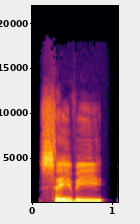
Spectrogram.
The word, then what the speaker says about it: Savey: The Savey Meal Maker, they spell it S-A-V-E-Y. I mean, you might think it's savvy, but actually this thing wasn't too savvy. It's a Savey Meal Maker.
